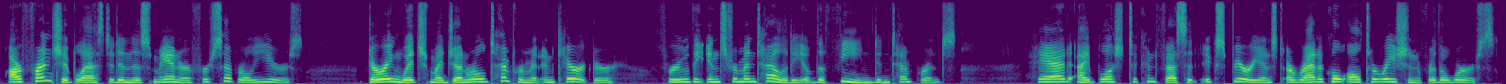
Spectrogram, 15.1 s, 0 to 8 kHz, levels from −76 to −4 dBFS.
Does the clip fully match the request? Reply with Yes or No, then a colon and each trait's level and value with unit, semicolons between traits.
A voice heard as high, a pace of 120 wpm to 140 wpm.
Yes: high, 230 Hz; slow, 135 wpm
